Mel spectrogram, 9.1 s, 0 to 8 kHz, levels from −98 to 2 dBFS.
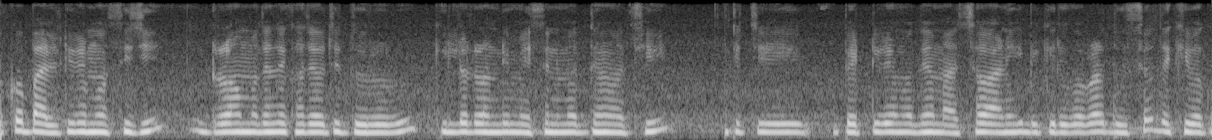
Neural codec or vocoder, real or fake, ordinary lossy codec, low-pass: none; real; none; 7.2 kHz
